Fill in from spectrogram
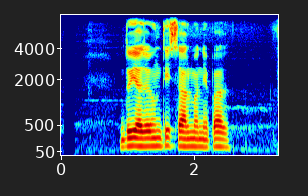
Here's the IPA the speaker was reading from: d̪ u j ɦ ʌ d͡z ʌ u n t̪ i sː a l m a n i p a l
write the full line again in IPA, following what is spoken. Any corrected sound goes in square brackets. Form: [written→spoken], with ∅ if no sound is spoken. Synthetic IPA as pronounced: d̪ u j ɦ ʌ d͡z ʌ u n t̪ i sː a l m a n [i→e] p a l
